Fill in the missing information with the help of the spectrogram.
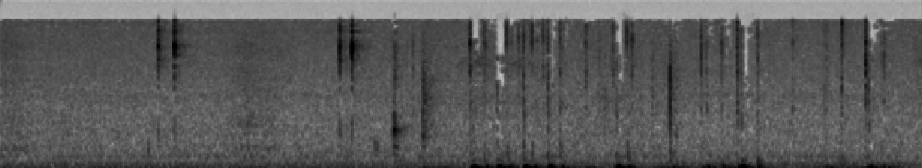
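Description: Typing on a computer keyboard: a few scattered key clicks, then a quick run of keystrokes from about three seconds in, each with a low thud.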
